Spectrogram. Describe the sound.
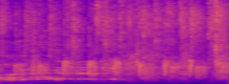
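Audience applause, a steady wash of many hands clapping at a fairly loud level, with a pitched voice or whoop sliding through the noise near the start.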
